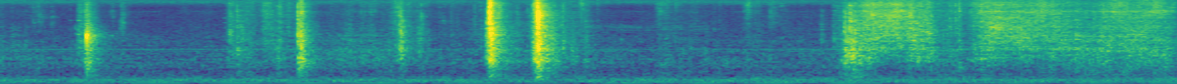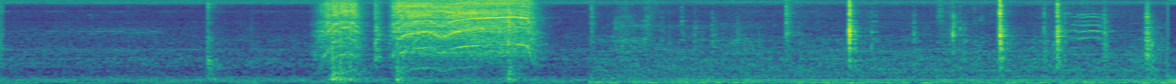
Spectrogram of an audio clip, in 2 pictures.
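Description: An aluminium folding ladder clanks several times in the first few seconds as it is unfolded and its hinges lock. Then a power drill runs twice, for about two seconds and then about a second, backing screws out of the panels under the house.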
